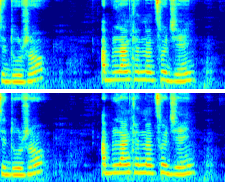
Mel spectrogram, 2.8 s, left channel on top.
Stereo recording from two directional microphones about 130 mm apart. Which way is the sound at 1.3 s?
25° left (ahead or behind).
